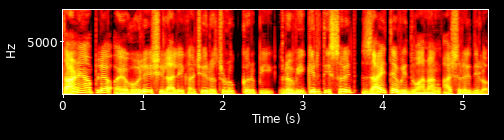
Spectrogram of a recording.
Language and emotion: Goan Konkani, neutral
